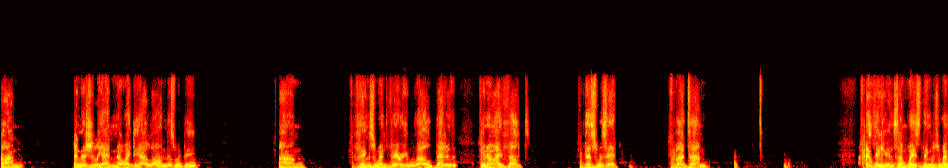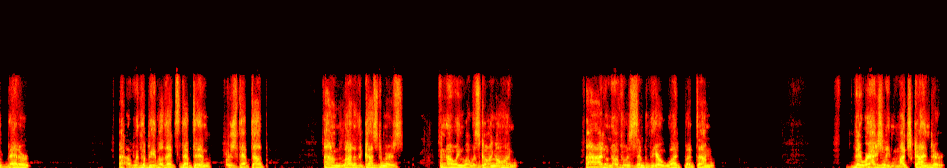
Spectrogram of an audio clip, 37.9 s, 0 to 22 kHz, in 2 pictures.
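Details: Adult man, total laryngectomy February 2019 for stage four squamous cell carcinoma; tracheoesophageal puncture with voice prosthesis about seven months later; words took about 30 days, speech about three months; tracheoesophageal speech after total laryngectomy.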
